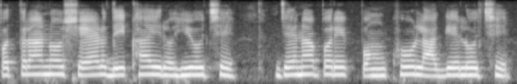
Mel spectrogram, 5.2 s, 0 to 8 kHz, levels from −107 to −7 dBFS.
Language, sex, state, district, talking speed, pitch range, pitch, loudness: Gujarati, female, Gujarat, Valsad, 125 wpm, 215-240 Hz, 225 Hz, -13 LUFS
